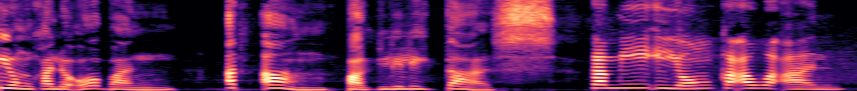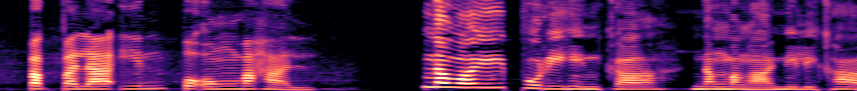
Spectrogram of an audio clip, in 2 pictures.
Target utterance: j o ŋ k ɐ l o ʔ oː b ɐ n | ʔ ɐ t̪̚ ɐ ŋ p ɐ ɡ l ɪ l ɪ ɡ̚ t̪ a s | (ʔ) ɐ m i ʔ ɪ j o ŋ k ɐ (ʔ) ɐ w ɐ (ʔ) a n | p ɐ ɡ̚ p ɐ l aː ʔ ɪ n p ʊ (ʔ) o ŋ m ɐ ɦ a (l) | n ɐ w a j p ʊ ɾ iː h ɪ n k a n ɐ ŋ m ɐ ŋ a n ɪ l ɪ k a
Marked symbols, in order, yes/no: no, yes, yes, yes, yes

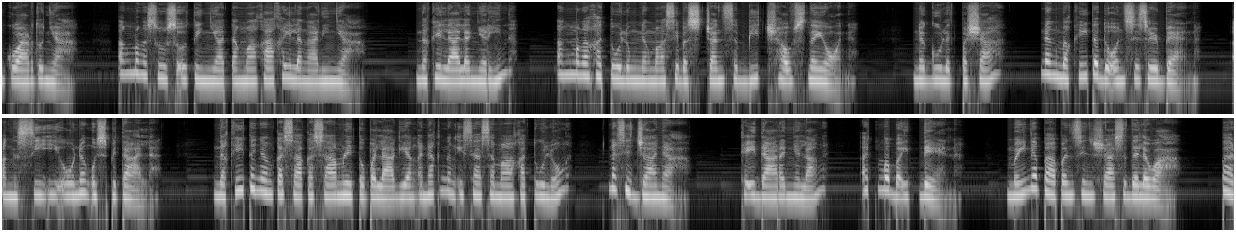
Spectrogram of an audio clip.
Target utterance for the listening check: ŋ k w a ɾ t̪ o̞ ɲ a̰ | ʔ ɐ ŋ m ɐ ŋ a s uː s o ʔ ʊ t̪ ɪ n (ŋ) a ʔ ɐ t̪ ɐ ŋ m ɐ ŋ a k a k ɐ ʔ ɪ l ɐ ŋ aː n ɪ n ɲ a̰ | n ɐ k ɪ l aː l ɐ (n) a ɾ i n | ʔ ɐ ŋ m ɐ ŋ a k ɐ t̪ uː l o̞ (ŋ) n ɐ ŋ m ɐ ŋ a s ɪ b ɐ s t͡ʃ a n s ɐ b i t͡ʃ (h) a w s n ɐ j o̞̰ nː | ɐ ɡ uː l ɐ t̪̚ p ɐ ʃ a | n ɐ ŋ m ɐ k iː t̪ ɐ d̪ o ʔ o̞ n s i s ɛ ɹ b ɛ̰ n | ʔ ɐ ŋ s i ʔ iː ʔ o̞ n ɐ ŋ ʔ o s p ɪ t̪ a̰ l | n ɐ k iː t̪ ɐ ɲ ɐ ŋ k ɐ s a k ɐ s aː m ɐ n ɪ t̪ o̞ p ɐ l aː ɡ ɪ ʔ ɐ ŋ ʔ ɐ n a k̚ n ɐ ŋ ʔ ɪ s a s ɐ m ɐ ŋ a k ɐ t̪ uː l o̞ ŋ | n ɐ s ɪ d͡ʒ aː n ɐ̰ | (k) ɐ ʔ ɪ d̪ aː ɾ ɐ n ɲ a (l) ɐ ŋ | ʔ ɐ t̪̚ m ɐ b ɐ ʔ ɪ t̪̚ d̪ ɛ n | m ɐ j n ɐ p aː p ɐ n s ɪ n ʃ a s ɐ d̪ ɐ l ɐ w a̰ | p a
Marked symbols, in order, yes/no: no, no, yes, yes, yes, yes

